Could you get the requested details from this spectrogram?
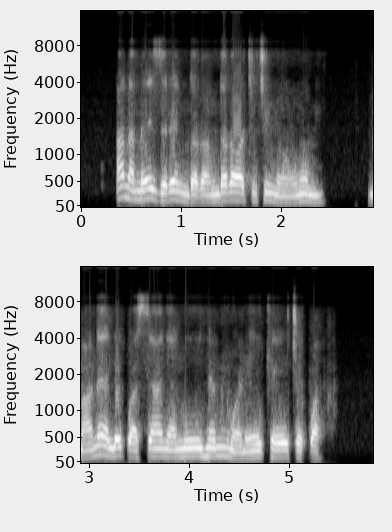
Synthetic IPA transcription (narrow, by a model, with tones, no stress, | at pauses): a˦na˨m˦e˦zɪ˨ɾɪ˦n̩˨dɔ˨ɾɔ˨n̩˦dɔ˦ɾɔ˦ɔ˦t͡ʃɪ˦t͡ʃɪ˦no˨ŋʷe˦m̩˦ | ma˨ne˦˨le˦kʷa˨sɪ˦a˦ɲa˦ni˦ɦe˦m̩˦mʷe˨ɾe˨e˦ke˦e˦t͡ʃe˦kʷa˦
